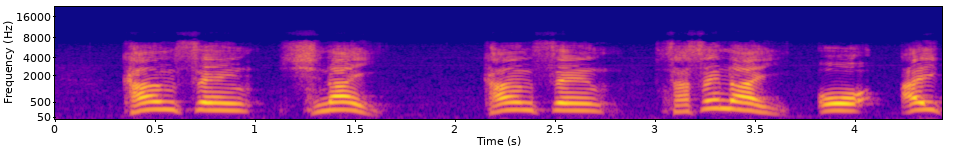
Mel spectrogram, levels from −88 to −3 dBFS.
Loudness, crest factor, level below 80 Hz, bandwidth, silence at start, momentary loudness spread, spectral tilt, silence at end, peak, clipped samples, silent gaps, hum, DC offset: -18 LUFS; 16 dB; -70 dBFS; 7.4 kHz; 0.35 s; 12 LU; -4 dB/octave; 0 s; -2 dBFS; under 0.1%; none; none; under 0.1%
